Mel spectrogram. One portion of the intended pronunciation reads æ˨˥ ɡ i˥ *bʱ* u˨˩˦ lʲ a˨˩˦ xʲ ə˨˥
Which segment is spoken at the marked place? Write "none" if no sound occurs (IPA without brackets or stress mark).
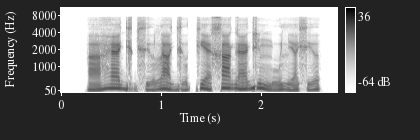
m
